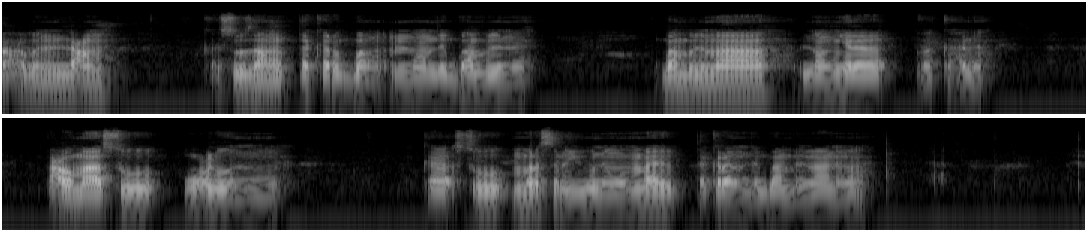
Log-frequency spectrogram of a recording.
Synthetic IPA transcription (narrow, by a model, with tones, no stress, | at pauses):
pa˨ʔa̰˦bɨ˦n˦la˦ʔa˦m | ka˨so˦za˦ŋta˨ka˨ɾɨ˨ɡ͡ba˦ŋn̩˨˦nɨ˨ŋdɨ˨ɡ͡ba˦mbɨ˦lɨ˦nɨ˦ | ɡ͡ba˦m˦bɨ˦lɨ˦maː˦lɨ˦ŋɲɛ˦la˨ | va˨ka˨ha˨lɨ˨ | pa˨ʔa˦bɨ˦maː˦so˦ | wʊ˦ʔʊ˦lo˨nuː˦ | ka˨so˦mɨ˦ɾɨ˦sɨ˦ɾɨ˨juː˦nɨ˨ŋʊ˦n˦ma˦lta˨ka˨ɾa˦nɨ˦m˦dɨ˨ɡ͡ba˦mbɨ˦lɨ˦maː˦nɨ˦ma̰˨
